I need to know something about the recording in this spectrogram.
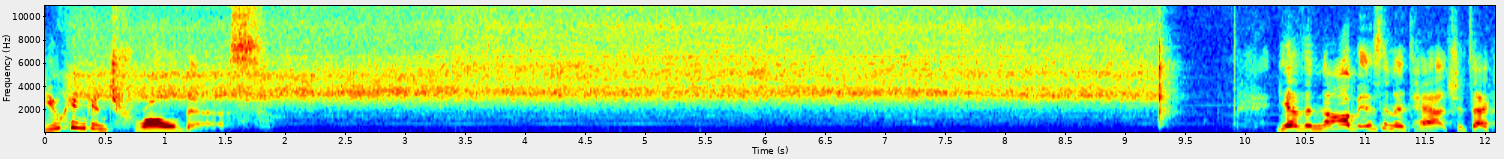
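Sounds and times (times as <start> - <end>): steam hissing from pressure valve: 0.2 - 9.4.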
